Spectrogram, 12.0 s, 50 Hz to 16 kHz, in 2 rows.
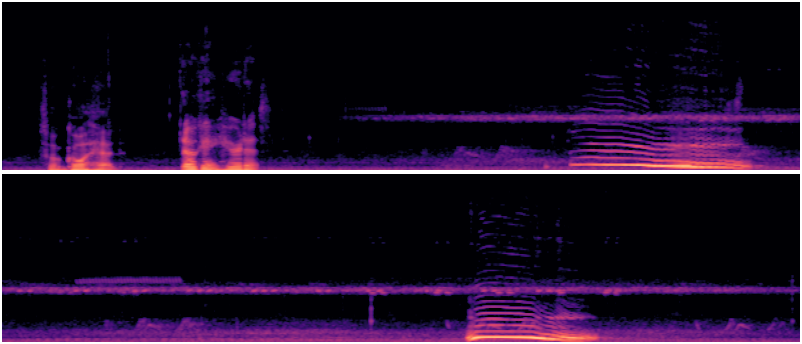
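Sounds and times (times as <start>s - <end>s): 
speech: 0.3s - 2.1s
steady high insect whine: 2.4s - 11.9s
female and male owl hooting: 3.4s - 5.8s, 9.3s - 11.9s.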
